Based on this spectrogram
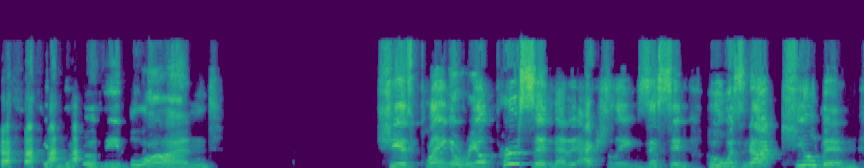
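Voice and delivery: indignant rant. Real, not acted. Ranting about Blonde casting.

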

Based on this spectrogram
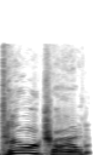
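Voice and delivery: very high, loud mock shriek; imitating a screaming child. Lecturer imitates a colicky baby's sudden screaming, loud mock shriek. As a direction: shriek it like a colicky baby mid-fit. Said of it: "The child will scream and it'll be like".

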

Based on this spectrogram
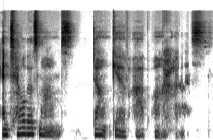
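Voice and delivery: hushed, slow, choked whisper; emotional whisper. Retold or imitated. Son urging his mother to tell their story, whispered. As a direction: whisper it as a blessing. Grown son's blessing, emotional.

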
